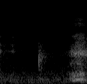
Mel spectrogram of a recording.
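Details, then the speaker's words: Dog in deep sleep snoring: a faint nasal snuffle, then a louder rasping breath in a quiet room. "Also, you can probably hear Daisy snoring. Did you just hear that loud one?"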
